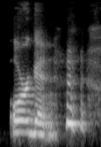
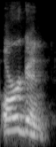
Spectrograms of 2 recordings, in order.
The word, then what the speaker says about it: Oregon: they all fall off pronounce it organ organ let's see George in Oregon says he that's how he pronounces it hi Yoko Raven look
